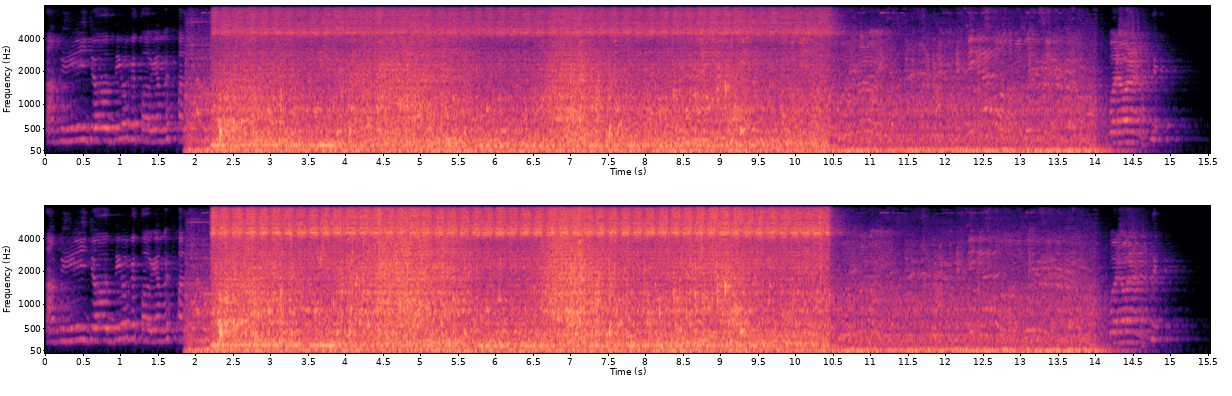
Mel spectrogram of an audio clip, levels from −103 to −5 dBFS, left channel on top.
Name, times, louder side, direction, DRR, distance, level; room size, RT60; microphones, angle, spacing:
voice 1, 0.0-7.7 14.7-14.8, right 1 dB, 20° right, 3 dB, 3.7 m, -41 dB
sound 1, 1.8-14.0, equal, 15° left, 4.2 m, -31 dB
sound 2, 2.2-10.5, right 4 dB, 65° right, 2.0 m, -23 dB
voice 2, 8.0-9.5 9.8-13.9 14.2-14.7, left 3 dB, 50° left, -3 dB, 4.4 m, -41 dB
28.0 x 27.5 x 6.3 m, 0.99 s
head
